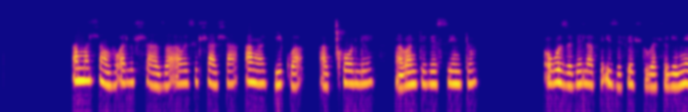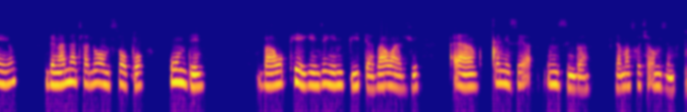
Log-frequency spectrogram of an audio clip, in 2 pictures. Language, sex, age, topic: North Ndebele, female, 25-35, health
